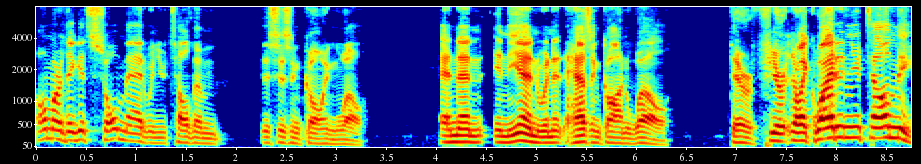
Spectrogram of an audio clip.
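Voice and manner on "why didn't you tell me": put-on high, loud, whiny, thick Boston accent. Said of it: "I went Boston accent there for a second".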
